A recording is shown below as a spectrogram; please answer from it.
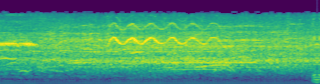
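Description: Large rally crowd cheering and shouting in a steady mass of voices. A high warbling whistle sounds over it for about a second and a half in the middle.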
